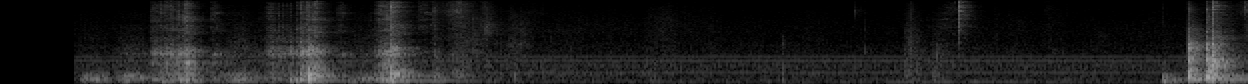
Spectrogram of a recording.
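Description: Scissors cutting knit fabric pieces for a cloth diaper, several close snipping and crunching strokes in a quiet room, a few soft clicks and taps between them, and a final flurry of cuts at the end.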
